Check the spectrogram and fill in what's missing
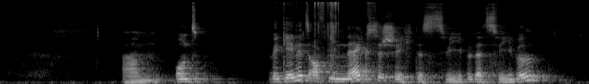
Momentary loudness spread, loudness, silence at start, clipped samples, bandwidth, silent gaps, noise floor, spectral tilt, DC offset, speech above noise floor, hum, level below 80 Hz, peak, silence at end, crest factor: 11 LU; -27 LUFS; 1.2 s; under 0.1%; over 20 kHz; none; -58 dBFS; -5.5 dB/octave; under 0.1%; 33 dB; none; -56 dBFS; -8 dBFS; 0.4 s; 20 dB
